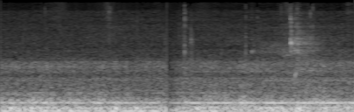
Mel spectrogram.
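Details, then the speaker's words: Kenmore gas dryer after noise repair with new drum support wheels: smooth, steady low hum, even tone, no clicking or squeal as drum turns; running normally, like new. "so now when we test it it's really smooth no clickety click sound it just sounds like brand-new"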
